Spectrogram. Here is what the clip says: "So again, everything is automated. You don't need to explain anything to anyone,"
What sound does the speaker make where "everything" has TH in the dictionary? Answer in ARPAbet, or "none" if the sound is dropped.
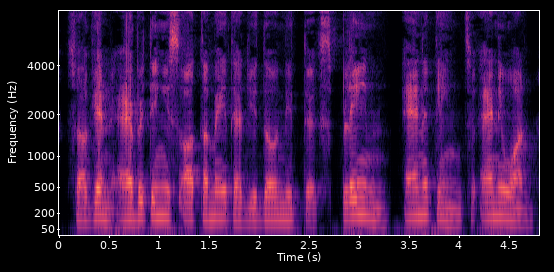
T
